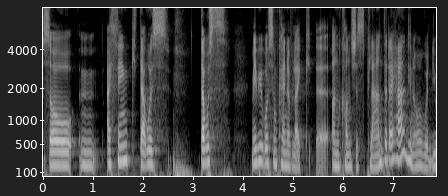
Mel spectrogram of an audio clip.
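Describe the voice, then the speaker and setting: A woman with a Swedish accent at a fairly slow pace, ordinary pitch variation, on a very clean recording with a silent background. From Sweden, Stockholm. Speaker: project founder and journalist. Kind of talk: interview. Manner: halting, many fillers.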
